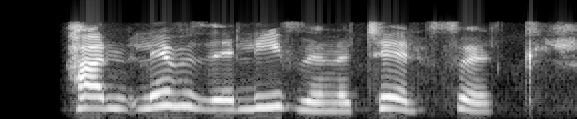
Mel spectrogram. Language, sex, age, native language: Icelandic, female, 8, Icelandic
